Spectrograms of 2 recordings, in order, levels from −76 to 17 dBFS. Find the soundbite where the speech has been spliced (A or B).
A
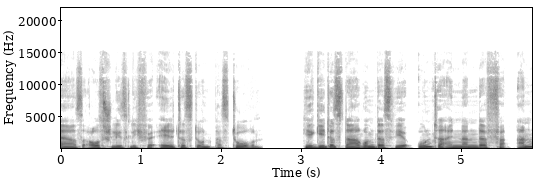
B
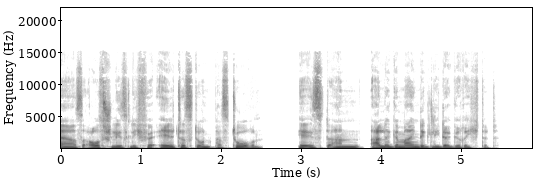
A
